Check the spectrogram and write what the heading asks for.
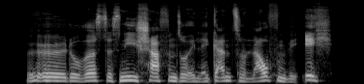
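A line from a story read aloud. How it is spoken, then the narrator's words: Hissed. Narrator (German): zischte jemand neben ihm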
